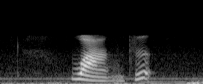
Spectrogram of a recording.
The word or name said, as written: wangzi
